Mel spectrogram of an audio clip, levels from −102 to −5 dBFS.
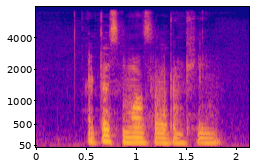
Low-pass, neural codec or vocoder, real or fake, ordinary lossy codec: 7.2 kHz; codec, 44.1 kHz, 3.4 kbps, Pupu-Codec; fake; none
